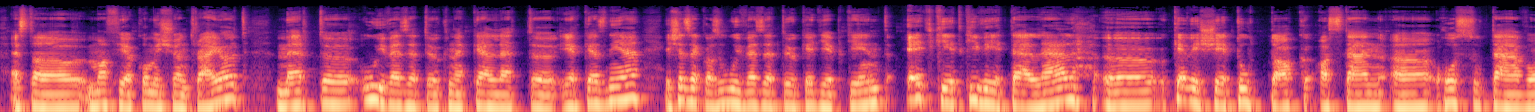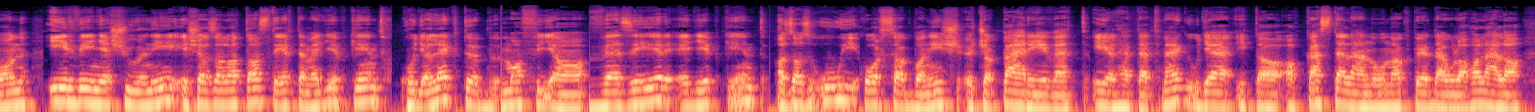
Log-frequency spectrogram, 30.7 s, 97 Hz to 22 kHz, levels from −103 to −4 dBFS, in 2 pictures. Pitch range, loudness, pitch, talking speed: 125-150 Hz, -18 LUFS, 135 Hz, 110 wpm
